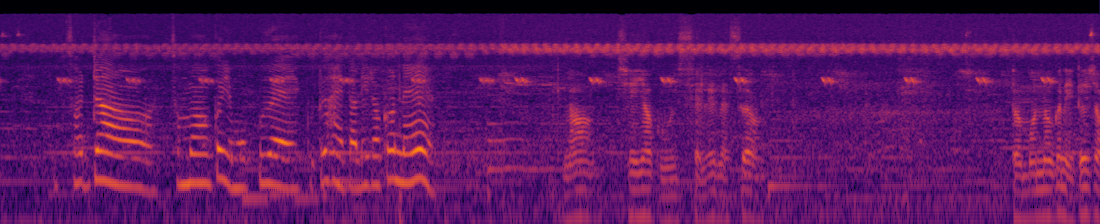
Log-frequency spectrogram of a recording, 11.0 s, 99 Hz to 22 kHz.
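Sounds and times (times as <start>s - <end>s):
insects trilling: 0.0s - 11.0s
short insect chirps: 0.0s - 11.0s
people talking: 0.6s - 7.8s, 10.2s - 11.0s.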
